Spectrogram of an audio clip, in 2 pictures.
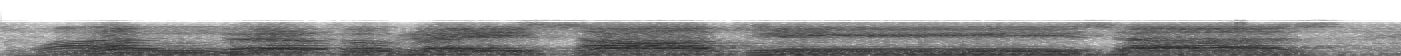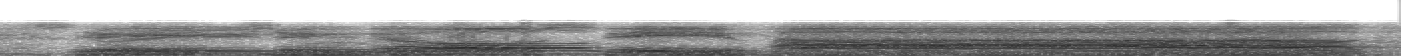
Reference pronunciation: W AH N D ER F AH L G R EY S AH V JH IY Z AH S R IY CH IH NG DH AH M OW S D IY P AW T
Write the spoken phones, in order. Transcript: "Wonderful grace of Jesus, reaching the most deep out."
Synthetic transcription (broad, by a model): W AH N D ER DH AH G R EY S AH V JH IY Z AH S R IY CH IH NG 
